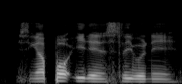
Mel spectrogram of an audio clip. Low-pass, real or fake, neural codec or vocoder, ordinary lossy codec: 7.2 kHz; real; none; none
